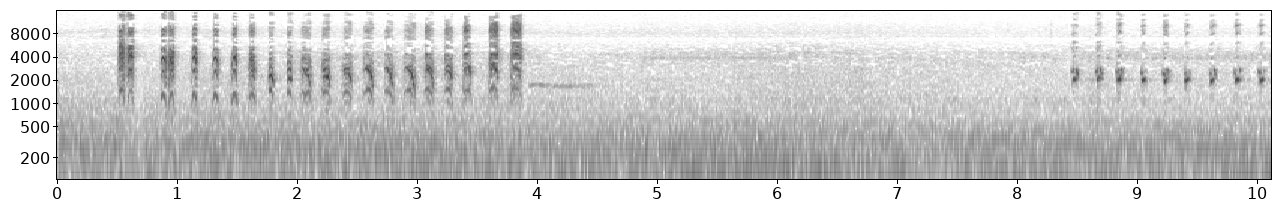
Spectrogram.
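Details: Greater green leafbird (cucak ijo) singing in the jamtrok style of rapid shooting notes, a training recording for caged birds: a fast burst of about fifteen sharp, evenly spaced chips, a pause with a faint whistle, then another quick chip series.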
